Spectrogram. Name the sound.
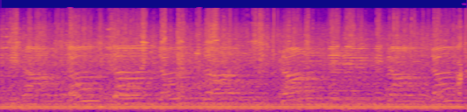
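car engine revving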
